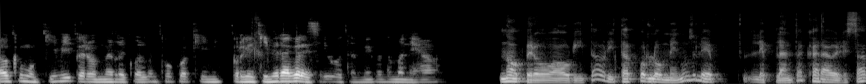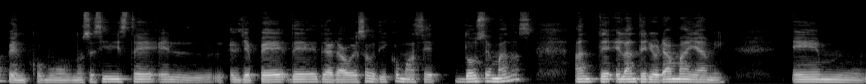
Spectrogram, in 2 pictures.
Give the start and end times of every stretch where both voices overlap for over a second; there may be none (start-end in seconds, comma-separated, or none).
none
